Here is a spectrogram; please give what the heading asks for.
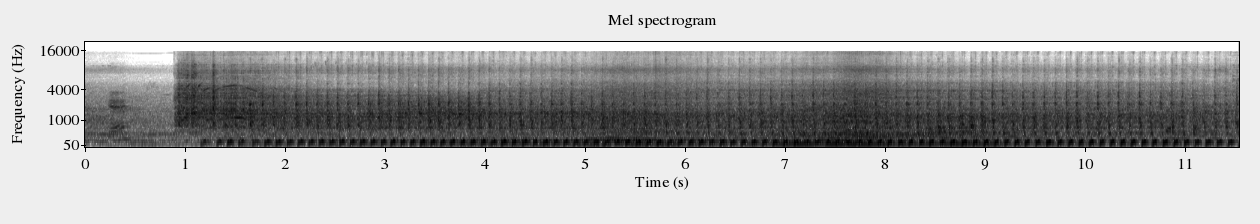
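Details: Soul GT scooter starts and idles with a rough, rhythmic knock about three a second, resembling a bad connecting rod but traced to a loose CVT pulley.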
